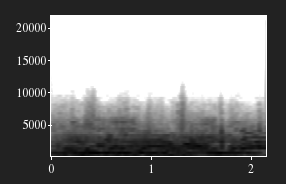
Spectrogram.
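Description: A crowd of villagers shouting over one another, many voices at once with no single clear speaker, loud and unbroken.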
